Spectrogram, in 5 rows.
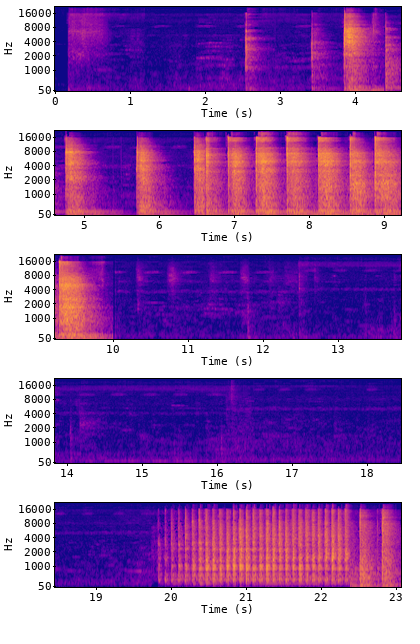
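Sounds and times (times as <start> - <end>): hammer blows with ringing tail: 3.4 - 10.0.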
